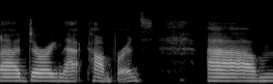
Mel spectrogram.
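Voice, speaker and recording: A woman speaks very slowly in a fairly low voice. The sound is dry and close with no echo, against a quiet background. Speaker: meeting host. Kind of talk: casual chat.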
